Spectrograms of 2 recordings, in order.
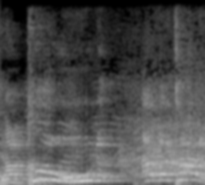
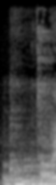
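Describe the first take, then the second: First: It is said slowly. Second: It is said at normal speed.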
